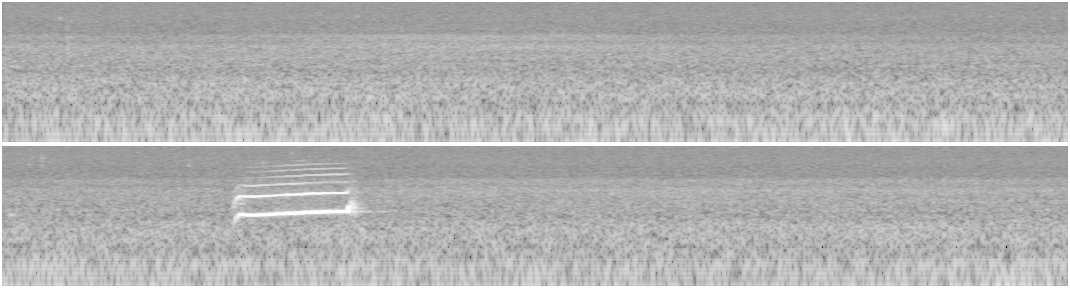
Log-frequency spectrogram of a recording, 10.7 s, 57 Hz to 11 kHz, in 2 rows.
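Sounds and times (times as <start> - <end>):
male Cucumiau hooting in Italy: 6.5 - 7.2.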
